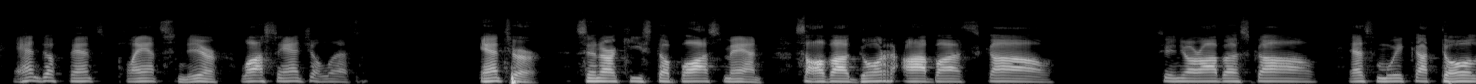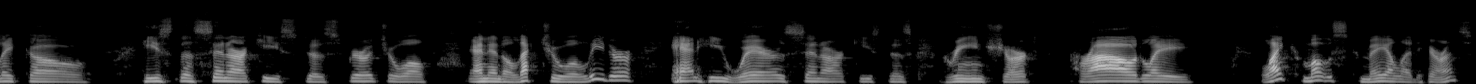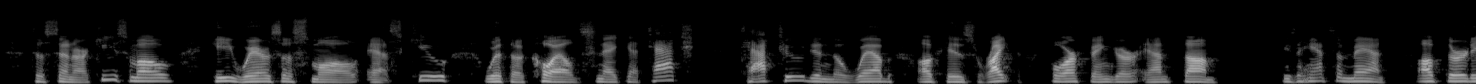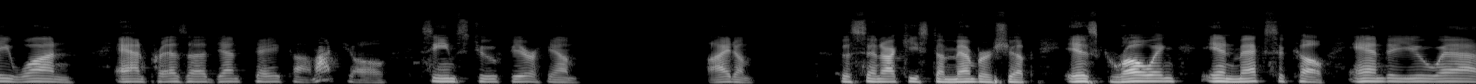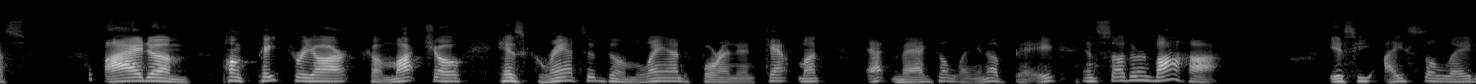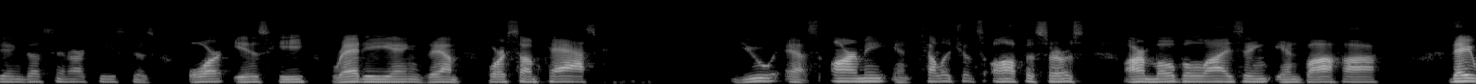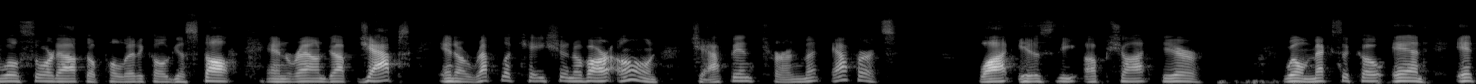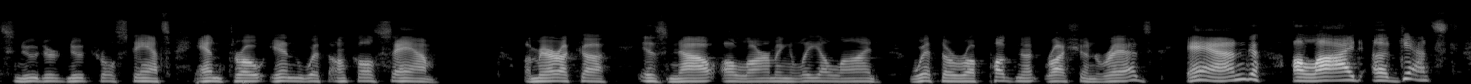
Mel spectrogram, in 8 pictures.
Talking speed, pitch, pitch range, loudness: 85 wpm, 135 Hz, 125-150 Hz, -25 LUFS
